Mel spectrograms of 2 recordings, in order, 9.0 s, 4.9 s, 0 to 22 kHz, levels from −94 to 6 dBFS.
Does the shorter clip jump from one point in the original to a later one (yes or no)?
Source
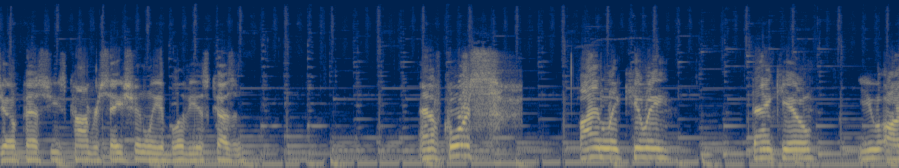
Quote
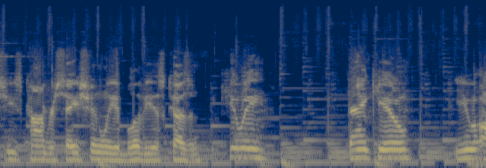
yes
